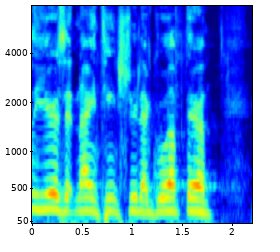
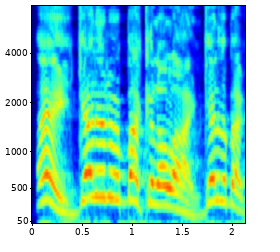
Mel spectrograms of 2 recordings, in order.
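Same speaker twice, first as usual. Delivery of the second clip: dad's gruff order, a little louder; retold dad's order; 5 semitones higher, 6 dB louder than usual. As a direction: bark it like an old pizzeria owner. Dad ordering customer to line.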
